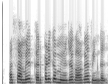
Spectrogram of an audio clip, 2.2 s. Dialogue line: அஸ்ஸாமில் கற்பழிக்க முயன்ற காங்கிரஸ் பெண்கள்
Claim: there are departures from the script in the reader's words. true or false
false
